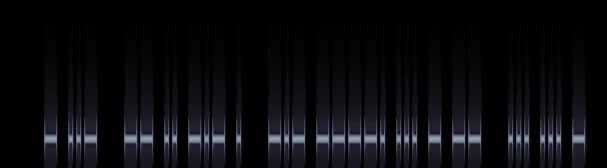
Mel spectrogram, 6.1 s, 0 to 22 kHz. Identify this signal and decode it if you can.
Morse code, heard as a keyed tone, about 32 wpm, 700 Hz. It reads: TU MIKE K9STM SST
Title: K1USN SST QSO Practice - 30wpm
